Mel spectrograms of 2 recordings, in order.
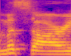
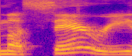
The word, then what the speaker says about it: Massare: Sorry, it's not Massare, it's Massare.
